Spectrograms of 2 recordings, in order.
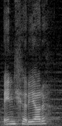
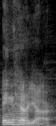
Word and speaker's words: Einherjar: No, I think that you need to, like, accentuate the H a little bit more. Einherjar, but... Einherjar.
